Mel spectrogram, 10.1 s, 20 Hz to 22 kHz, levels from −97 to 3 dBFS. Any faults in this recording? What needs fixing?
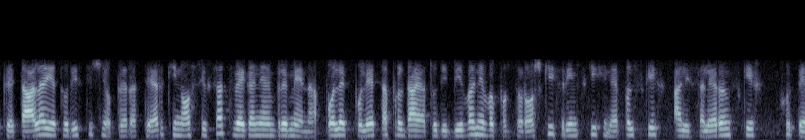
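The call path ran the speech through the AMR narrowband mobile codec at a low mode, which fits roughly 7.95 kbps. The result is a 150 Hz to 3.4 kHz telephone band with nothing above 3.6 kHz, and plainly buzzy, synthetic consonants and vowels. Preventing this means negotiating a wideband codec or a higher AMR mode end to end.

The noise suppressor mistook speech for background and pulled it down by up to about 12 dB in three stretches: 0.77 to 2.17 s (around a third of a second affected in total), 3.43 to 4.11 s (a brief fraction), and 4.45 to 8.11 s (about half a second). Endings and soft sounds come out swallowed. The room noise rises near 2.5 s but stays well under the speech. A gentler suppression setting or a slower-adapting noise estimate would keep it from cutting into speech.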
